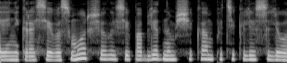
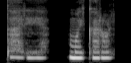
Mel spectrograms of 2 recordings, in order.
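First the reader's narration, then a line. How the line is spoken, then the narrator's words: Quiet young woman. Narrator (Russian): тихо произнесла девушка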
